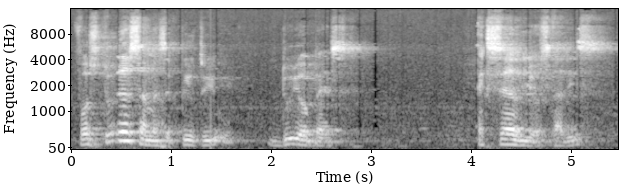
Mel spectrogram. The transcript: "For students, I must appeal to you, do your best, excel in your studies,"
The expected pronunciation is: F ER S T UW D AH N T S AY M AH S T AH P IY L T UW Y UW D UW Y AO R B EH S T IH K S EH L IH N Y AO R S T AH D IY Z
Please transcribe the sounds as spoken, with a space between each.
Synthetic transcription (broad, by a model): F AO S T UW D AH N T S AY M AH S AH P IY L T UW Y UW D UW Y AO B EH S T IH K S EH L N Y AO S T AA D IY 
